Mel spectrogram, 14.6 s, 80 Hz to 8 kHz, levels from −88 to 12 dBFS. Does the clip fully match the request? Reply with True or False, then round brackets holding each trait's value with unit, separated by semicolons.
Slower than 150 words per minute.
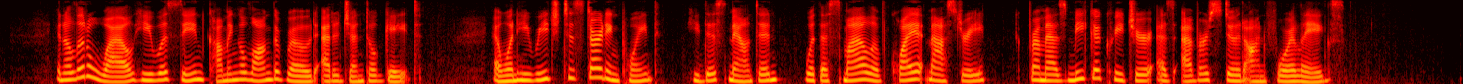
False (170 wpm)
